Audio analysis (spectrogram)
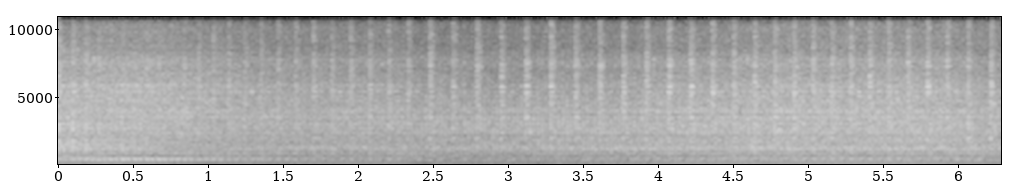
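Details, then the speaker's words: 1997 Dodge Cummins 12-valve manual diesel, wrecked front end, running briefly with no coolant: fast regular ticking, about four a second, over a rough idle. The fan is badly out of balance and touching something. "sounds like the fans touching something it's way out of balance it's definitely hit something but it actually started really freaking good that's a 12 valve cummins for you right there"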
